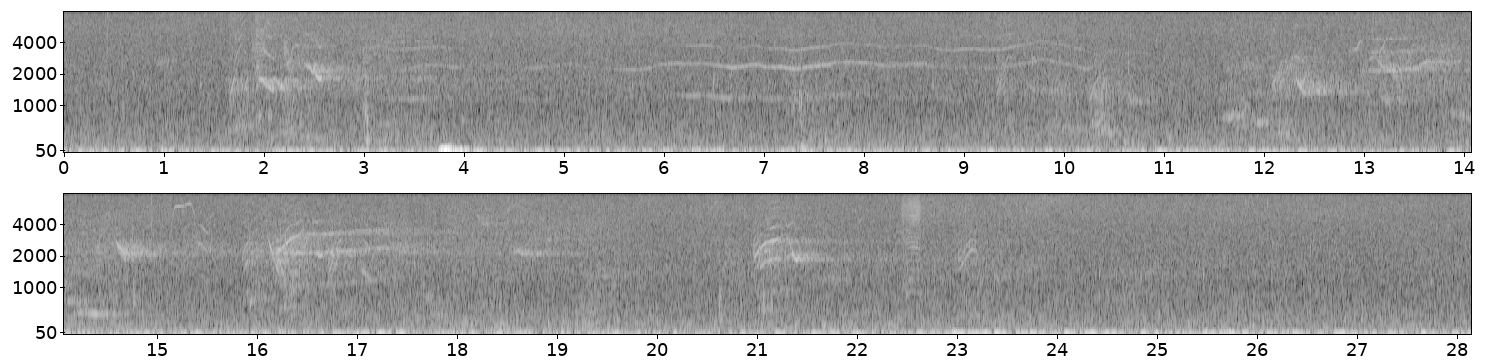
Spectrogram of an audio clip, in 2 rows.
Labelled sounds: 15.8	17.4	killer whale, 0.62 to 4.3 kHz
20.8	21.7	killer whale, 0.56 to 4.1 kHz

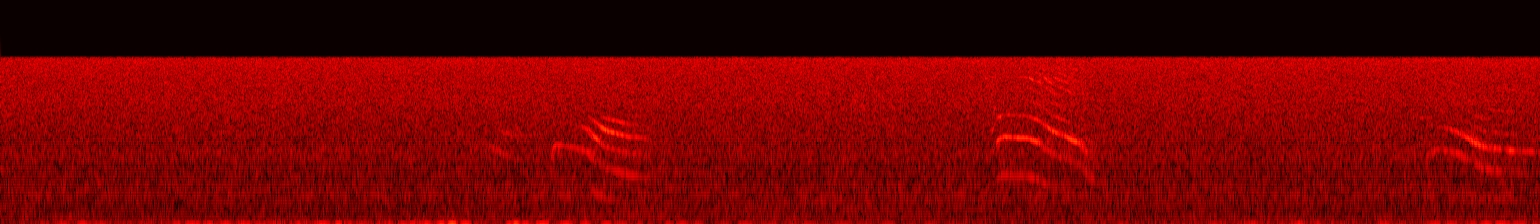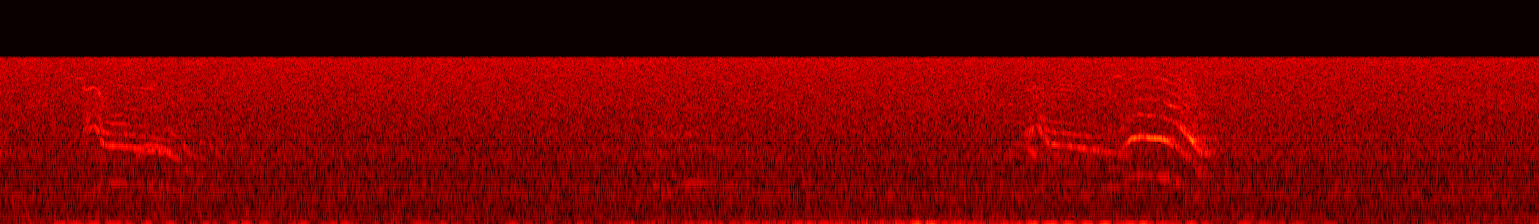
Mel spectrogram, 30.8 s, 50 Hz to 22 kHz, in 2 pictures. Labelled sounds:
4.9	5.1	killer whale, Bigg's (transient), 1.3 to 1.6 kHz
5.5	6.5	killer whale, Bigg's (transient), 0.83 to 2.7 kHz
9.9	11.0	killer whale, Bigg's (transient), 0.80 to 5.4 kHz
14.3	15.4	killer whale, Bigg's (transient), 0.93 to 2.2 kHz
16.2	17.2	killer whale, Bigg's (transient), 1.2 to 2.4 kHz
22.1	22.5	killer whale, Bigg's (transient), 0.80 to 0.90 kHz
25.5	27.5	killer whale, Bigg's (transient), 0.80 to 4.6 kHz

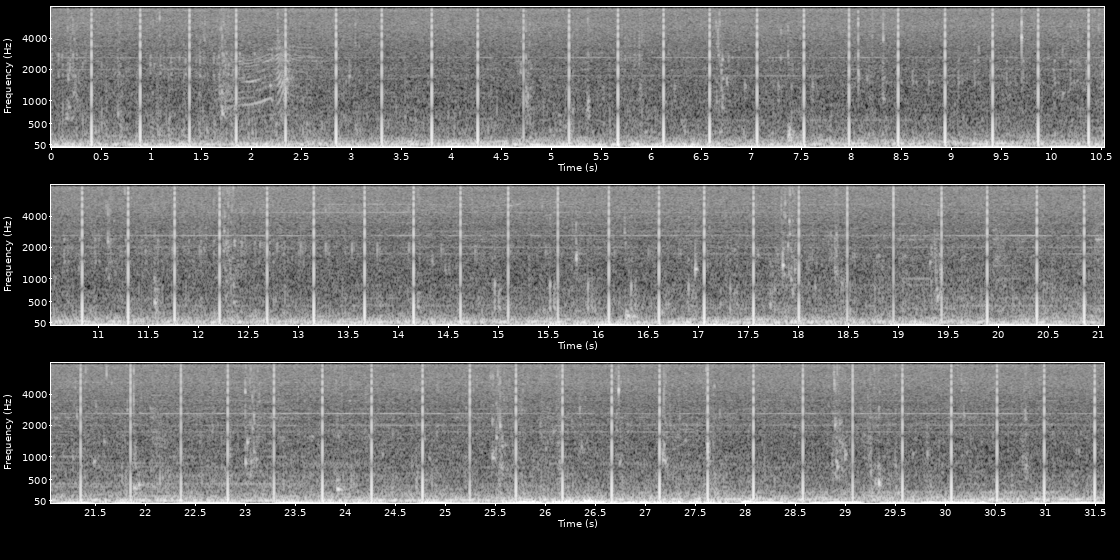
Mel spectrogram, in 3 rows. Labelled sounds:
1.7	2.8	killer whale, southern Alaska resident, 0.62 to 3.6 kHz

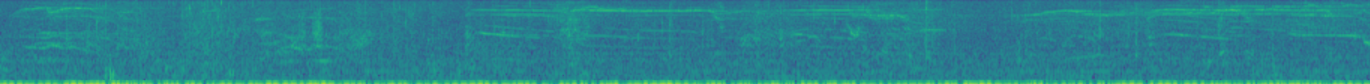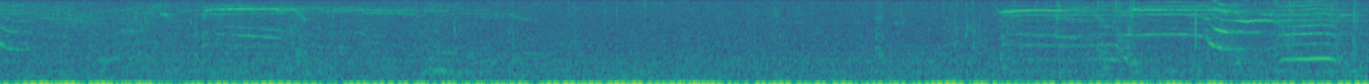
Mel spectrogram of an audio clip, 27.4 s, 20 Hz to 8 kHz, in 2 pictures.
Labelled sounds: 0.5	1.4	killer whale, southern Alaska resident, 2.2 to 7.4 kHz
4.6	8.8	killer whale, southern Alaska resident, 0.51 to 8.0 kHz
11.5	14.2	killer whale, southern Alaska resident, 0.87 to 8.0 kHz
15.7	16.8	killer whale, southern Alaska resident, 0.92 to 8.0 kHz
23.6	27.2	killer whale, southern Alaska resident, 0.60 to 8.0 kHz

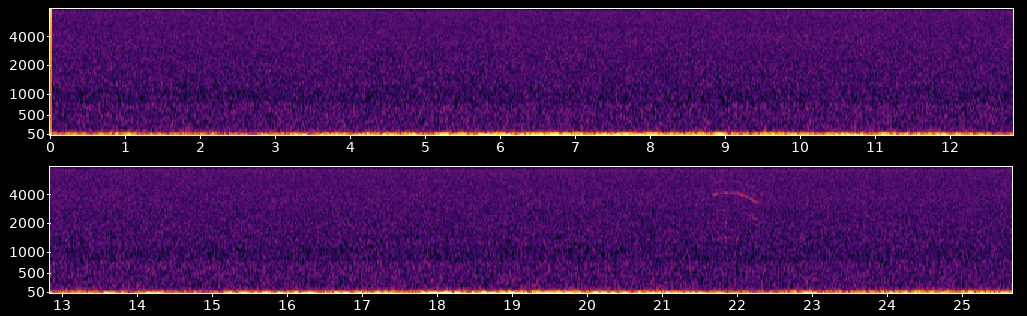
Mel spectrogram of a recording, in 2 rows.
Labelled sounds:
21.7	22.3	Pacific white-sided dolphin, 3.2 to 4.3 kHz

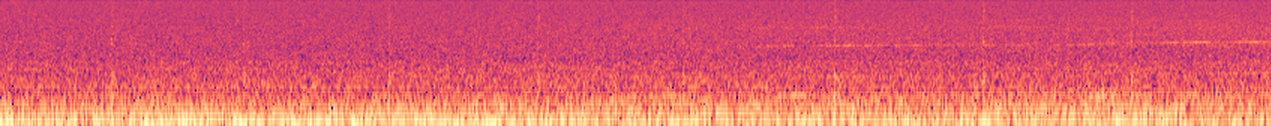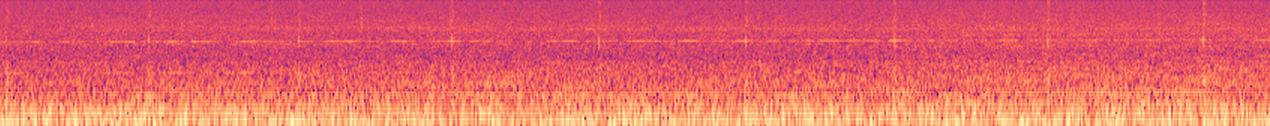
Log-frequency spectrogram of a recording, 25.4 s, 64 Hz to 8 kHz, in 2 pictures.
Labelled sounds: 11.8	12.1	vessel noise, 1.5 to 1.6 kHz

